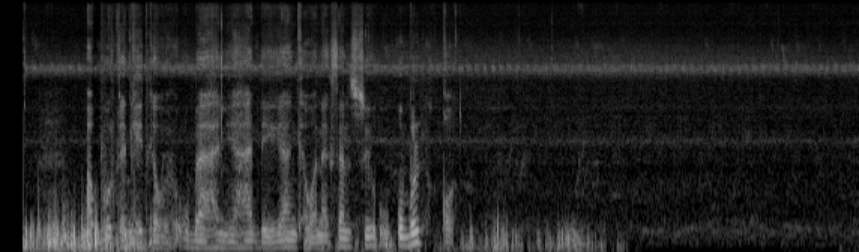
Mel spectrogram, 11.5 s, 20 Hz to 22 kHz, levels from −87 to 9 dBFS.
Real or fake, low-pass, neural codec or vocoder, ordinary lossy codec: fake; none; vocoder, 44.1 kHz, 128 mel bands, Pupu-Vocoder; none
